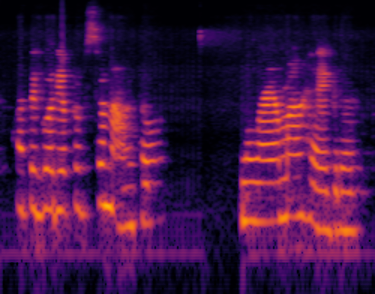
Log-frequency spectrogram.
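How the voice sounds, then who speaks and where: A woman speaks at a fairly high pitch with fairly even intonation. Her voice is somewhat breathy. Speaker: family lawyer. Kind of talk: lecture.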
